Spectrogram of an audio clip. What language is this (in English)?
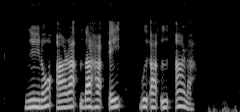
Guarani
